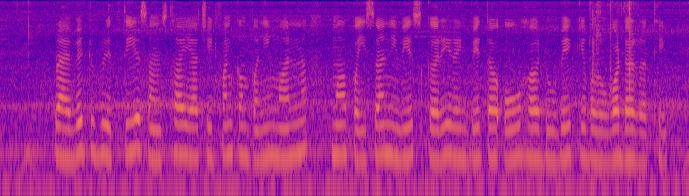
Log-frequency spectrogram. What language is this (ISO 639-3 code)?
hne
